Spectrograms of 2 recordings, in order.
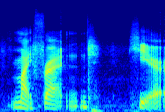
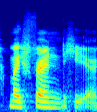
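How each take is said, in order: First: Slow, deliberate My friend here; weighted pause, then My friend here; pause before my friend here. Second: Said in the usual way. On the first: Acted. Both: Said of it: "he pauses before he says".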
